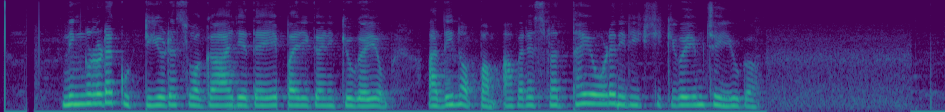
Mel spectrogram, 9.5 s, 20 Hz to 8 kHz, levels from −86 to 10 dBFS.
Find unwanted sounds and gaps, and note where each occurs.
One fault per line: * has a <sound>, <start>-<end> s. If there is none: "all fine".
all fine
